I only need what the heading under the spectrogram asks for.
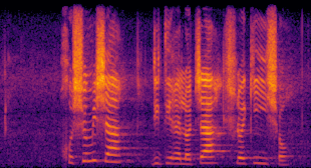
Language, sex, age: Northern Sotho, female, 24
